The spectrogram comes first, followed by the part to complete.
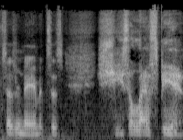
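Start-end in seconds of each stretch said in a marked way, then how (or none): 1.4-2.7 secretive, voiced stage whisper, like a juicy secret. Retelling what a coworker leaned in to say: imitating a whisper. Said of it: "leans in to whisper it at me".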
